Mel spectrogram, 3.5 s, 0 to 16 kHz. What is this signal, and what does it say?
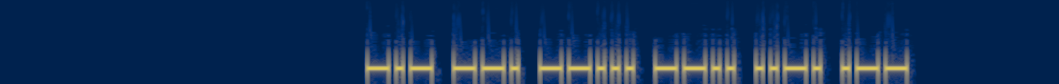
Morse code, heard as a keyed tone, about 50 wpm, 700 Hz. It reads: KG7ZFW
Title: USA Call Signs Repeated 2x 50wpm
